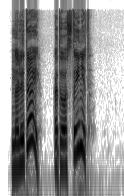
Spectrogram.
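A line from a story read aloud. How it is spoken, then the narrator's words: Cheerful. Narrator (Russian): бодро произносит он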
